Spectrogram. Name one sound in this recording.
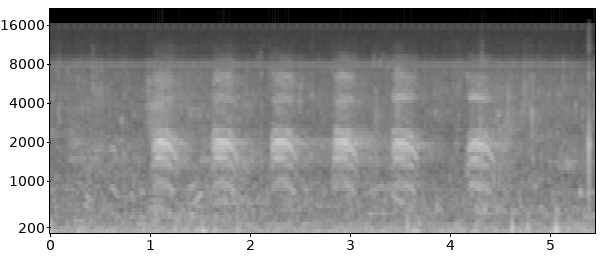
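A swimmer's strokes splash rhythmically in water.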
